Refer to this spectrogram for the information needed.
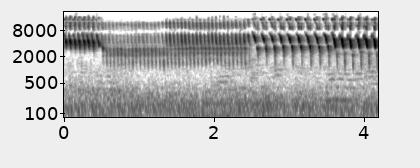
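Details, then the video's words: Canary (kenari) in long-duration song: a quick high trill, a sustained rattling buzzy roll held for about two seconds, then rapid repeated sharp chirps growing louder; faint low background hum. "KICAU KENARI DURASI PANJANG"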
